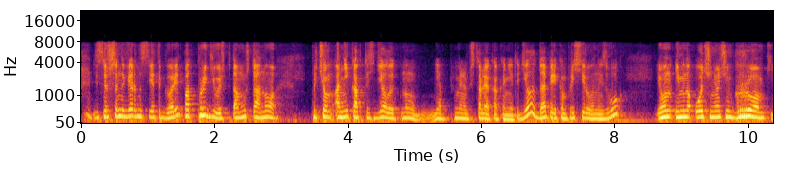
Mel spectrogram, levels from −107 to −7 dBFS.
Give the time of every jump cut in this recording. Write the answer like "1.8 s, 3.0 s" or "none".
none

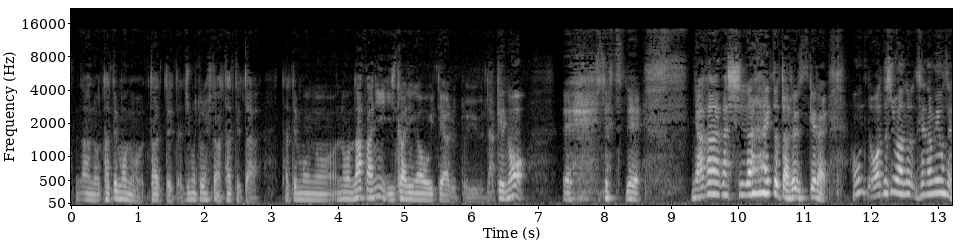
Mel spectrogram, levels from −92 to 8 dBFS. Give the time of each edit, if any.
none

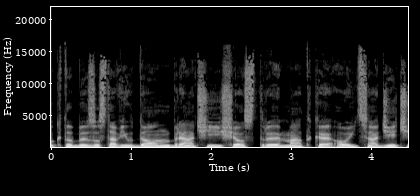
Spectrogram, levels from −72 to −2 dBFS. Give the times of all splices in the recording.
none

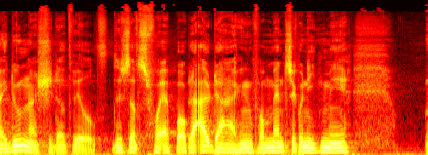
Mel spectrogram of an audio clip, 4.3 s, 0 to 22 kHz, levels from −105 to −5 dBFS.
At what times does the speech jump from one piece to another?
1.9 s, 3.0 s

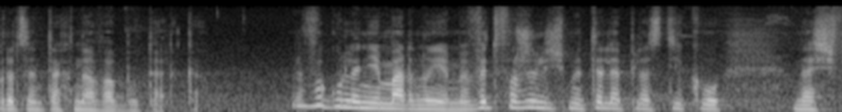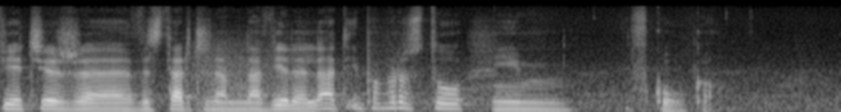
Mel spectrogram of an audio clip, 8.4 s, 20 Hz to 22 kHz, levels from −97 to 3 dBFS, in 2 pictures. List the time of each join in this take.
6.7 s

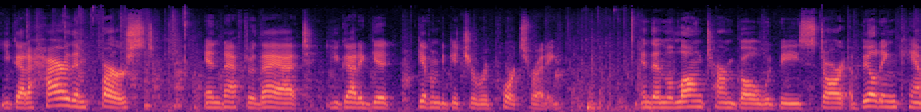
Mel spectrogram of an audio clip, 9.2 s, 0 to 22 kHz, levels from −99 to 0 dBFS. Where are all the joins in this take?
2.2 s, 4.4 s

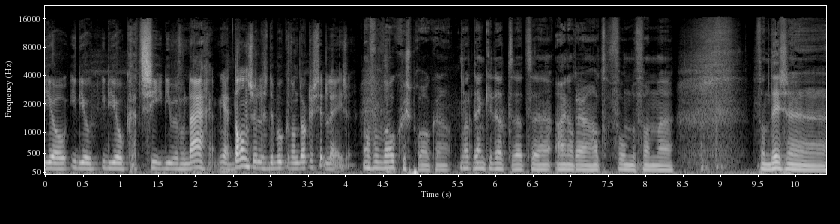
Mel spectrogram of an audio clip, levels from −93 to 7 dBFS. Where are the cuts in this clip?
3.7 s, 5.7 s, 6.2 s, 7.1 s

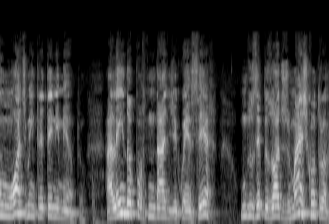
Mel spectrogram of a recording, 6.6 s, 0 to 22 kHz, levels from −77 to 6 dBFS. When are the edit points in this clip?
none

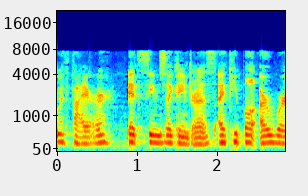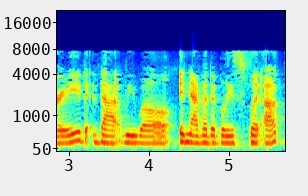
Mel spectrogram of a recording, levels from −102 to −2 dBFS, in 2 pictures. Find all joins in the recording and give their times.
1.5 s, 2.1 s, 4.3 s

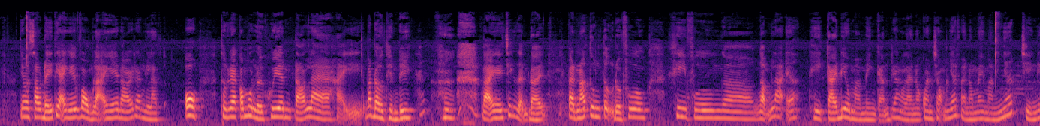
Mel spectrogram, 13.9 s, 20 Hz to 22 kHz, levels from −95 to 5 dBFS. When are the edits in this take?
7.1 s, 8.3 s, 9.2 s, 11.9 s

